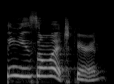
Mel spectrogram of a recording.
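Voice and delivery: high, sugary thank-you; mock sweet reply. Comic mocking her own thank-you to Karen, pitched high. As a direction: gush it back up high.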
